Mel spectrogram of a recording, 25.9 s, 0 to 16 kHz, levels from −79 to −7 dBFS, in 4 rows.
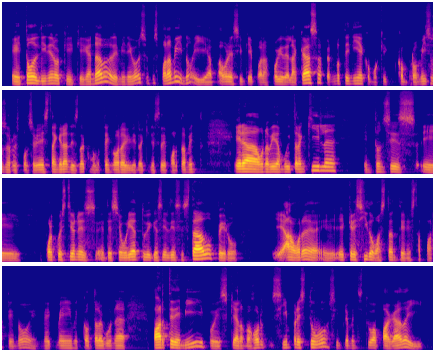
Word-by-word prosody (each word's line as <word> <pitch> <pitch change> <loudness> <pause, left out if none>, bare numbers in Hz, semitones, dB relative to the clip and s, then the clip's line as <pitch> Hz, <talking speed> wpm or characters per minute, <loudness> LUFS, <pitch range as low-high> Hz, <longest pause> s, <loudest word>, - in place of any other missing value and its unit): Eh, 100 - +1
todo 140 0 +6
el 130 - -1
dinero 120 +1 -1
que 105 -5 -9
que - - -8
ganaba 105 - +3
de - - -1
mi 100 +1 -11
negocio, 105 +12 -4
pues, 150 - -18
para - - +2
mí, 205 -3 -3
¿no? - - -6
Y 95 -1 -6 0.2
ahora 105 -1 0
sí 105 - -11
que - - -7
para 90 - -7
apoyo 105 +3 -3
de 95 - -1
la 90 -1 -4
casa, 150 +4 +6
pero - - -10
no 120 +1 -8
tenía 120 0 -4
como - - -14
que - - -18
compromisos 110 +3 -8
o 100 - -4
responsabilidades 100 +2 -4
tan 110 - -1
grandes, 110 -4 0
¿no? 115 - -2
Como 95 -4 -15
lo 95 - -16
tengo 100 -1 -6
ahora 100 0 +2
viviendo 95 0 -5
aquí 90 - -11
en - - -12
este 95 +1 -12
departamento. 105 +3 -7 0.5
Era 120 -2 +9
una 115 +1 +2
vida 115 0 +3
muy 115 +1 -3
tranquila, 165 +8 0 0.4
entonces, 110 +2 -5
eh, 95 -3 -4 0.4
por 115 - +1
cuestiones, 115 -3 -1
eh, 105 - -7
de 100 0 -3
seguridad 115 +3 +2
tuve 115 -2 -3
que 105 - -2
salir 110 -1 -5
de 110 - -1
ese 105 +1 -12
estado, 150 - +8
pero, 95 -1 -3 0.5
eh, - - -4
ahora 110 0 +4
he 95 +2 -6
he 115 - -4
crecido 125 +3 0
bastante 100 +1 -3
en 95 - -10
esta 95 +2 -13
parte, 95 +1 -11
¿no? 120 +5 -7 0.2
Me 95 0 -8
me 105 0 -6
me 100 - -13
encontré 105 +1 -5
alguna 100 0 -2 0.4
parte 120 +2 +8
de 115 -3 +4
mí, 160 +10 -4
pues, 95 - -7
que - - -2
a - - +3
lo - - -4
mejor 120 +2 -3
siempre 125 0 -4
estuvo, 130 +6 -2
simplemente 100 -3 -11
estuvo 110 +2 -3
apagada, 105 +7 +2
y 90 -5 -8
110 Hz, 210 wpm, -23 LUFS, 100-120 Hz, 0.5 s, Era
